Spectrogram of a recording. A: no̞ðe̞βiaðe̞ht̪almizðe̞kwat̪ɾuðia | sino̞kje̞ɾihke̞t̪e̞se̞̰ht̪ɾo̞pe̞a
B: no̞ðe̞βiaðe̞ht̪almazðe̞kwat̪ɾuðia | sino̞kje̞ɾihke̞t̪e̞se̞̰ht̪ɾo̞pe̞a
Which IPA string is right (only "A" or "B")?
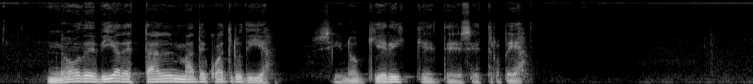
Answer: B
